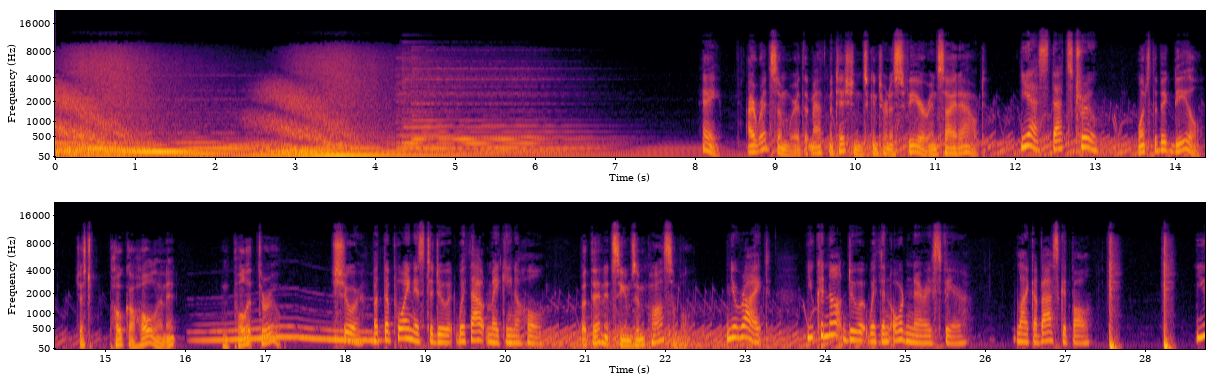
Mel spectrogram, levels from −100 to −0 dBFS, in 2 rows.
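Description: No technical faults can be heard anywhere in this recording.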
